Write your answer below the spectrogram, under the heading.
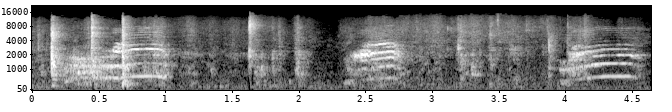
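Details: Mother cat Gamora, with five kittens born April 14, calls indoors for the babysitter on the morning of 2018-06-06; two rising-then-falling harmonic meows come near the end, after sharp clicks and rustling.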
